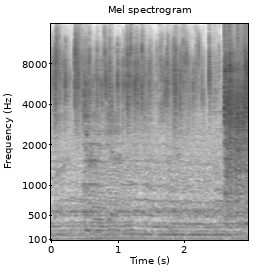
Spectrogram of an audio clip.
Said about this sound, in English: You have five dice, and then you're trying to get threes. You're trying to roll threes.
